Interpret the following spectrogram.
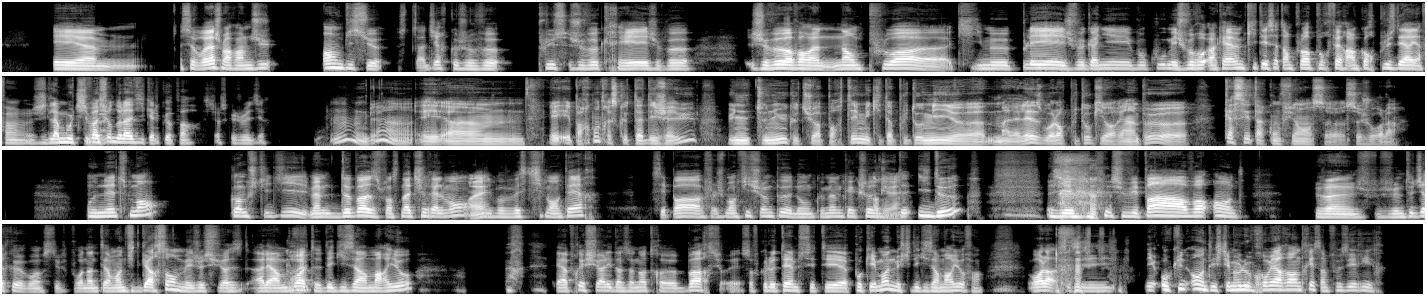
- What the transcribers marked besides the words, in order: stressed: "ambitieux"; stressed: "hideux"; chuckle; laughing while speaking: "j'ai"; chuckle; chuckle; laugh
- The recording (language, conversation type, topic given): French, podcast, Quel rôle la confiance joue-t-elle dans ton style personnel ?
